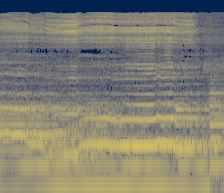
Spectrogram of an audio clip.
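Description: Music: a melody that slides smoothly between notes over a steady low drone.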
